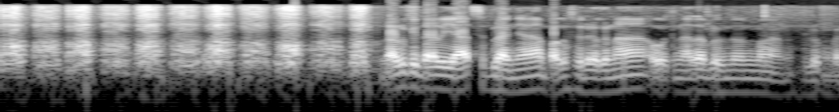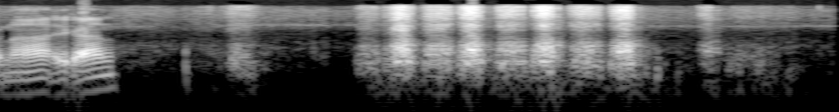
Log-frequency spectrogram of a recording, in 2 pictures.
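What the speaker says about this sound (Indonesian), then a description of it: "jadi kita gergaji sekarang ya" A hand saw rasps steadily through wood being shaped for a Barong mask, its rapid back-and-forth strokes loud and close, pausing once while someone talks, then sawing resumes.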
